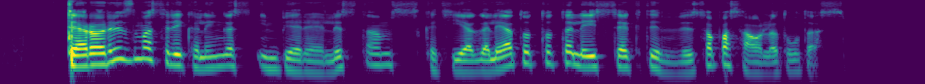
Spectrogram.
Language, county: Lithuanian, Klaipėda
